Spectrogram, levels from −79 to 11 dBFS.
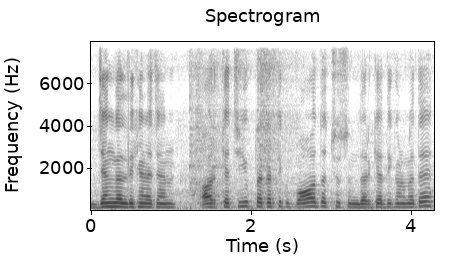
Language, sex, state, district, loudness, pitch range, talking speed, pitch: Garhwali, male, Uttarakhand, Tehri Garhwal, -19 LUFS, 165-190 Hz, 210 wpm, 175 Hz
